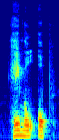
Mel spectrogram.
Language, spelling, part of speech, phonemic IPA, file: Dutch, hemel op, verb, /ˈheməl ˈɔp/, Nl-hemel op.ogg
- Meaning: inflection of ophemelen: 1. first-person singular present indicative 2. second-person singular present indicative 3. imperative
